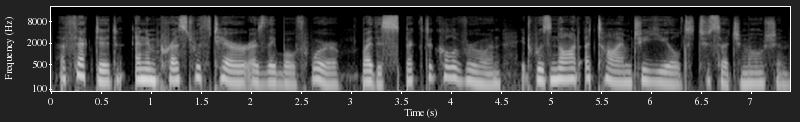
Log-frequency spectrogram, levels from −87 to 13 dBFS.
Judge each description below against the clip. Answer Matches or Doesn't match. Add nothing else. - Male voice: Doesn't match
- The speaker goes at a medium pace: Matches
